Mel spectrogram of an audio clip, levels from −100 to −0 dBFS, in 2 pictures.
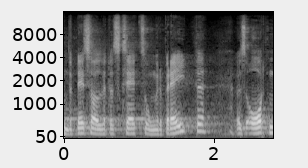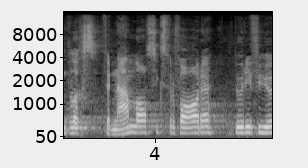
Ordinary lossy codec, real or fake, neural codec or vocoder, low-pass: AAC, 48 kbps; real; none; 14.4 kHz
